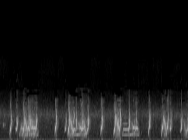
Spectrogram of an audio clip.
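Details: Female common quail calling for the morning: gargling, nasal bursts, each introduced by a sharp click, repeated about once a second.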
